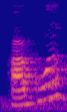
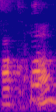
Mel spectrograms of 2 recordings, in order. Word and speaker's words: agua: Agua? Yes. Aqua or agua? Agua. Agua.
